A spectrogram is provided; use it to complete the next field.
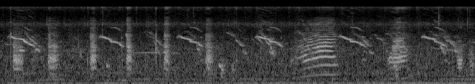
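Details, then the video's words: Young captive mynas about seven months old, described as quarrelsome and learning to talk, give clear falling whistles spaced about half a second apart. There is one buzzy, ringing phrase in the middle and scattered clicks around them. "MARTINEZ BIRD TALKING!"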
